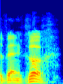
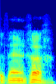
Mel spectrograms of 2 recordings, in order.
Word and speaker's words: Van Gogh: It was basically it's something on the order of Van Gogh. – Yes. – And in northern Holland, it's sort of a hard G. It's a Van Gogh.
